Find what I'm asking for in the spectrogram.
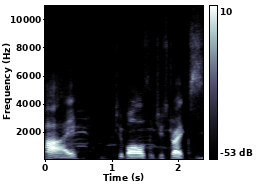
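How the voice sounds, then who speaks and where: Dry and close with no echo, a man's medium-pitched voice moves at a fairly slow pace with fairly even intonation. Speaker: sports play-by-play commentator. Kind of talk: live commentary. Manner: loud, raised over wind.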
